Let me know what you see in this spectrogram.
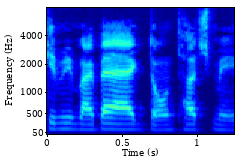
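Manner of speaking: ordinary talk, nothing marked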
